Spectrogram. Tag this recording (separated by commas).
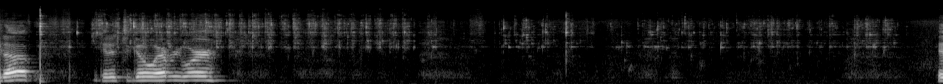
Speech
